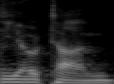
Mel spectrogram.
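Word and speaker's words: Jotun: Yeah, it's pronounced Yoton, but I just call them Jotons.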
